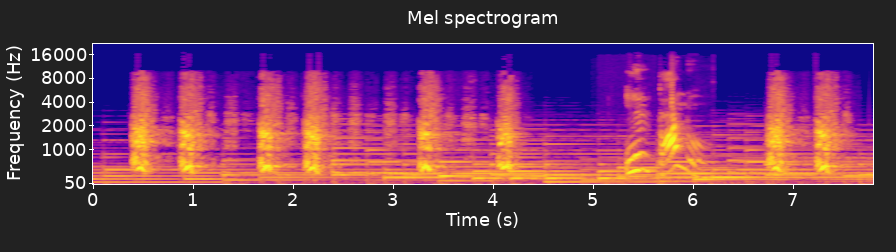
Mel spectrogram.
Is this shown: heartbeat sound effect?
no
